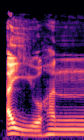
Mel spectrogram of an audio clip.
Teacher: হান নুন জবর না আইয়ুহান এখানে গুন্নাহ করতে হবে ওয়াজিব গুন্না নুনের উপর তাশদিদ রয়েছে অবশ্যই গুন্নাহ করতে হবে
